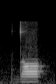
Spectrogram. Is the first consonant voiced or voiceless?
voiced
